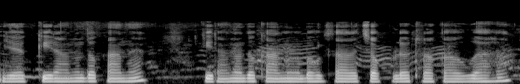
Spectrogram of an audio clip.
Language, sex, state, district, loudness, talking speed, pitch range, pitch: Hindi, male, Jharkhand, Garhwa, -18 LUFS, 150 wpm, 135-145 Hz, 140 Hz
